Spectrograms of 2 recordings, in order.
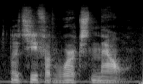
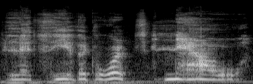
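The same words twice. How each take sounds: First: Said in the usual way. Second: Very high, slow put-on voice with some force; high test voice. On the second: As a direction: stretch it out way up high, louder. Testing high voice, then usual one.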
